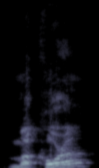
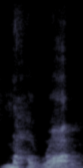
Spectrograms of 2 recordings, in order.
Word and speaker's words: Mahoraga: It's Mahoraga. Mahoraga. That is what it is. I understand, obviously, from it's when they translate it to Japanese into English, it's become Makora, because in Japanese it's Makora. But like I think in Sanskrit, the actual translation of Mahoraga is just Mahoraga in all languages.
